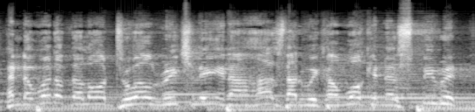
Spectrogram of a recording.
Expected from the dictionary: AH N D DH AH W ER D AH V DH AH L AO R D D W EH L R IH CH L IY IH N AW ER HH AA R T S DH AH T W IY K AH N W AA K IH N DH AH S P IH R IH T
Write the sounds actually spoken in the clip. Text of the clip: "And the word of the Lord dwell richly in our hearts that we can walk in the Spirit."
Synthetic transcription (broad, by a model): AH N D DH AH W ER D AH V DH AH L AO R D D W EH L R IH CH L IY IH N AW ER HH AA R T S DH AH T W IY K AH N W AA K IH N DH AH S P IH R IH T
